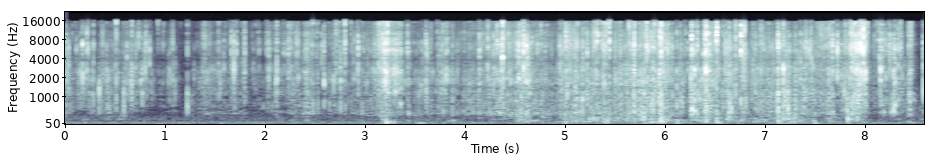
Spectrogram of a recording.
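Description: A thin white paper sheet is crumpled into a ball, then unfolded and rubbed between the fingertips, giving a dense run of bright, sharp crinkles and crackles with almost no low end. The level rises and falls in bursts as the paper is worked, with louder crunches near the three- and eight-second marks.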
